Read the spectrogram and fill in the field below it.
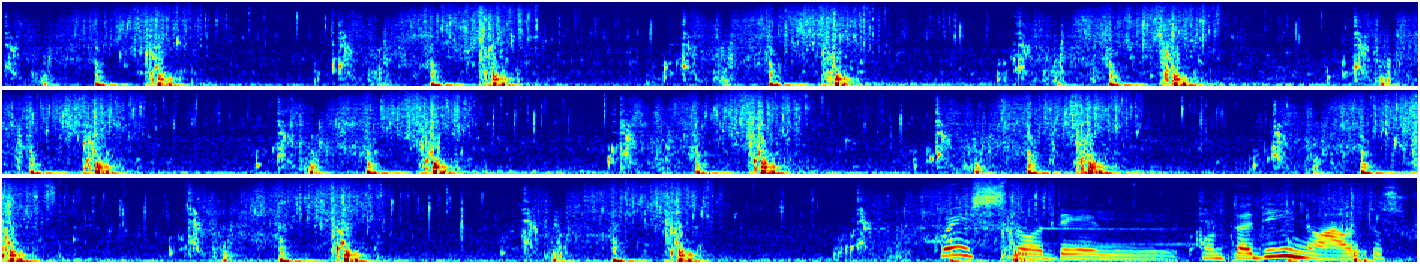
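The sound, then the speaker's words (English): A hydraulic ram pump, an automatic water pump running without electricity or fuel, lifts water to a higher level, its valve thumping in a regular beat about once a second amid rushing, splashing water, with a short burst of voice near the end. “And the Aries plumbers are the most simple machines to pump up the water without using electricity or even fuel.”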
